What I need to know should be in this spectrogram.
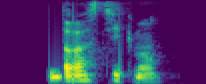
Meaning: drastically
- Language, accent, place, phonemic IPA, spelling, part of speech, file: French, France, Lyon, /dʁas.tik.mɑ̃/, drastiquement, adverb, LL-Q150 (fra)-drastiquement.wav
